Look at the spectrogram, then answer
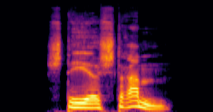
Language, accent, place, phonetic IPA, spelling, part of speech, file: German, Germany, Berlin, [ˌʃteːə ˈʃtʁam], stehe stramm, verb, De-stehe stramm.ogg
- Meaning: inflection of strammstehen: 1. first-person singular present 2. first/third-person singular subjunctive I 3. singular imperative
